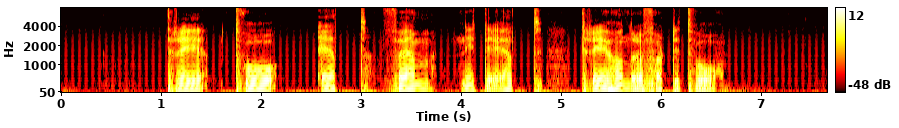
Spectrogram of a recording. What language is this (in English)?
Swedish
